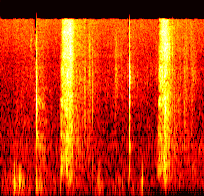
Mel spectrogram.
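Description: Ferrocerium fire steel scraped along the spine of a TOPS BOB Fieldcraft knife: about five short, quick rasping strokes, the strikes that throw sparks onto the tinder.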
